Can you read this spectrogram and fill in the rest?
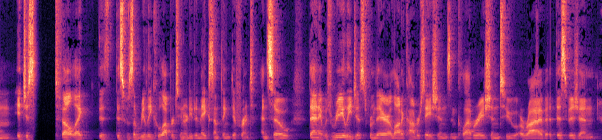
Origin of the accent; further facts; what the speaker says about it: Los Angeles, California, United States; I grew up in Los Angeles, so I was a huge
